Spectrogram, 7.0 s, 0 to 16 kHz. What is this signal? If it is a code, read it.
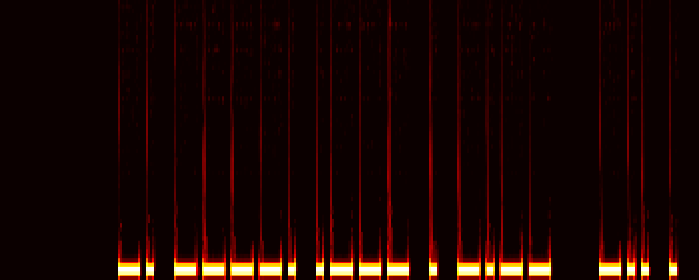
Morse code, heard as a keyed tone, about 17 wpm, 700 Hz. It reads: N9JEY DE
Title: USA Callsign DE Callsign - 5 Characters - 17wpm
